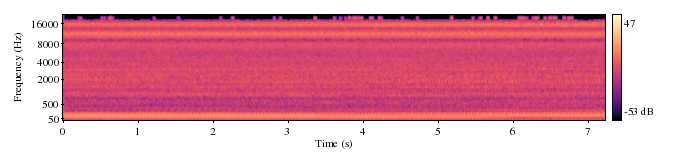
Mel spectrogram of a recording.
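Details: Mazdaspeed Axela BK3P, 2.3L direct-injection turbo L3-VDT engine, engine overhaul: deep, steady drone with an even beat and no knocks, ticks or rattles; running smoothly.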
